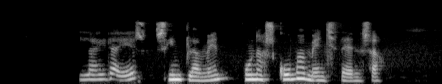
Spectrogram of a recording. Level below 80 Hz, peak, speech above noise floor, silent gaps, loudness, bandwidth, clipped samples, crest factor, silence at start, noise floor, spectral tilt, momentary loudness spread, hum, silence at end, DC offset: -56 dBFS; -2 dBFS; 73 dB; none; -17 LUFS; 7.8 kHz; under 0.1%; 16 dB; 0.8 s; -90 dBFS; -5 dB/octave; 11 LU; none; 0.6 s; under 0.1%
